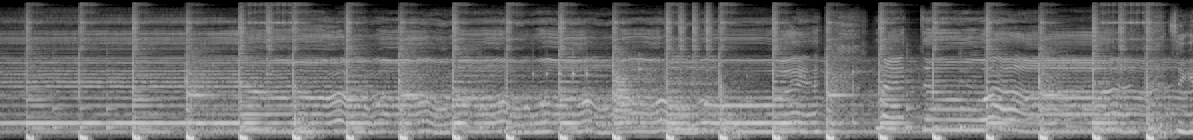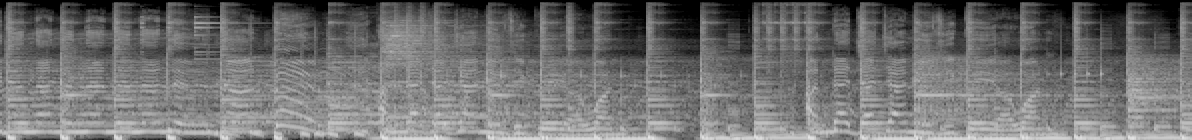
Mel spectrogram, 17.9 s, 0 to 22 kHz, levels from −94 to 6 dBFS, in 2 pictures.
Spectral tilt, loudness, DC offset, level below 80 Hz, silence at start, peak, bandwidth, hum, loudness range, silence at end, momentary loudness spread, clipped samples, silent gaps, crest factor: -4.5 dB/octave; -16 LUFS; under 0.1%; -18 dBFS; 0 s; 0 dBFS; over 20 kHz; none; 1 LU; 0 s; 3 LU; under 0.1%; none; 14 dB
